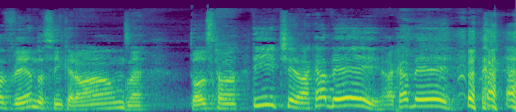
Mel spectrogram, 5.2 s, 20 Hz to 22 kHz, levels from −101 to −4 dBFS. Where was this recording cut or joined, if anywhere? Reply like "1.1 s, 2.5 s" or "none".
1.3 s, 2.2 s, 2.5 s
